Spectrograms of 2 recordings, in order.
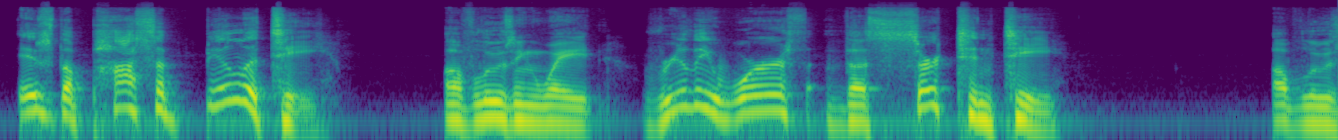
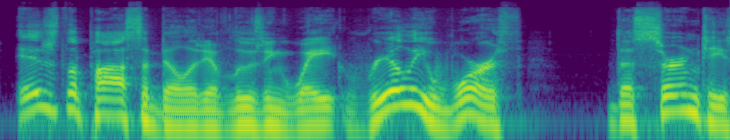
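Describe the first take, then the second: First: It is read slowly and deliberately. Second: It is read at a normal pace.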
